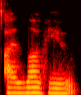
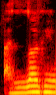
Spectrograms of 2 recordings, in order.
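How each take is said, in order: First: Said in the usual way. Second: Tender I love you to the body; loving affirmation. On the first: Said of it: "that's the Ho'oponopono prayer". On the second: Shown as a demonstration. Speaking lovingly to her knee during the prayer, tender. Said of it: "allowing me to speak to you now".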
